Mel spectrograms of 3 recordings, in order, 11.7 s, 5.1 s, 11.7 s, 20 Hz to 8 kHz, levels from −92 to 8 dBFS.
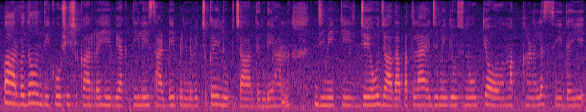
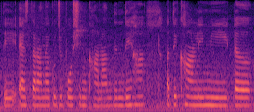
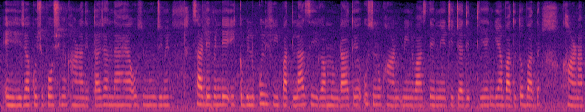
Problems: background sounds at intervals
